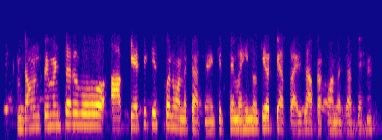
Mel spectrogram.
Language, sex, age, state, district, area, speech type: Urdu, male, 18-30, Uttar Pradesh, Gautam Buddha Nagar, urban, conversation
